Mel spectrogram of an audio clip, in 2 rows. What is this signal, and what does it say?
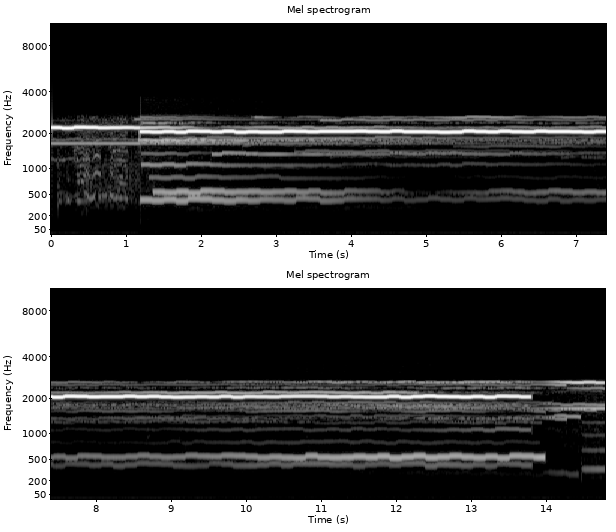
FT8.
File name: 20m busy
